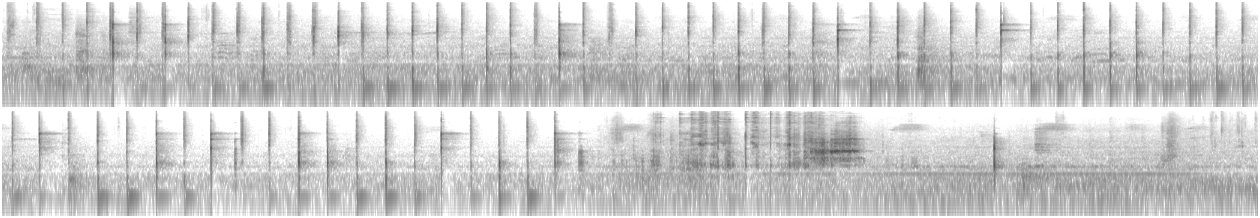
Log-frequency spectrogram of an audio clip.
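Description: Stone pestle pounding garlic cloves in a granite mortar, sharp knocks at about three a second. Near the end the pounding stops and a metal spoon scrapes the crushed garlic around the stone bowl.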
